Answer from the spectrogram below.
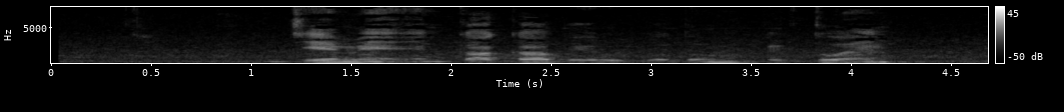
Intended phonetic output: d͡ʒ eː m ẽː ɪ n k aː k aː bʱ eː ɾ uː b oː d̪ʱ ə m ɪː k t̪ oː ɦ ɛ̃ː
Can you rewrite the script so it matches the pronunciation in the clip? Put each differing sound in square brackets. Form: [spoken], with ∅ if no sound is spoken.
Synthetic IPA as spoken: d͡ʒ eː m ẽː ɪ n k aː k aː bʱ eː ɾ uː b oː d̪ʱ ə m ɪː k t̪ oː ɦ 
